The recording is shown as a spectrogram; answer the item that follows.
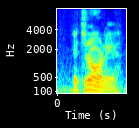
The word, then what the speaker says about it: Tinordi: Tinordi. – Tinordi.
